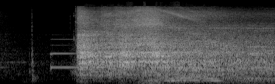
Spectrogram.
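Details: Kia Rondo 2.7 V6 after fuel delivery repair for extended crank/hard start: short chime, engine catches within a moment and settles into steady idle; normal quick start.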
